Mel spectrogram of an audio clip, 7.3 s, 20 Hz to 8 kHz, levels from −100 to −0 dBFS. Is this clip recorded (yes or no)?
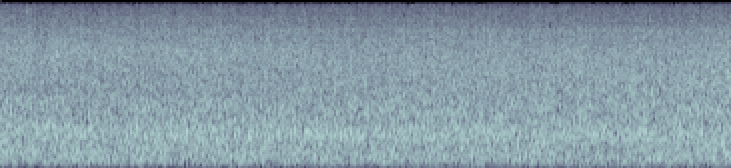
yes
